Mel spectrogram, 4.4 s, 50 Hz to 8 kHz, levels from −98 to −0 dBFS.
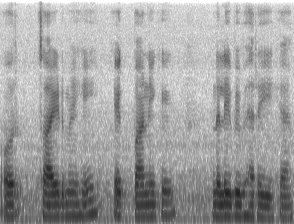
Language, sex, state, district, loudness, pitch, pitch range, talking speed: Hindi, male, Bihar, Gopalganj, -23 LUFS, 115 Hz, 105-120 Hz, 160 wpm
